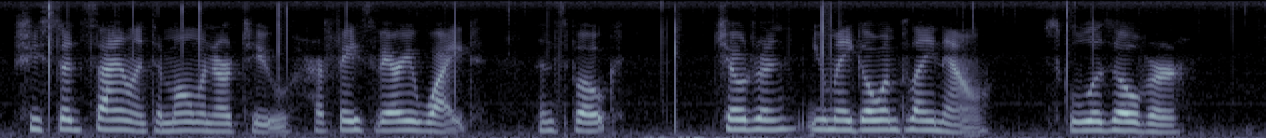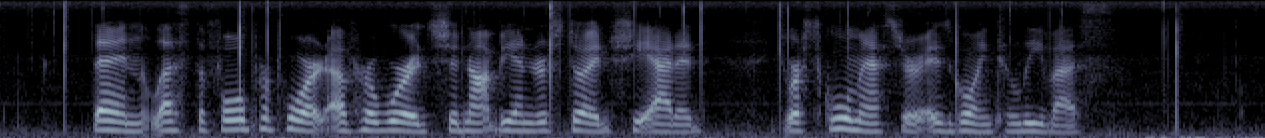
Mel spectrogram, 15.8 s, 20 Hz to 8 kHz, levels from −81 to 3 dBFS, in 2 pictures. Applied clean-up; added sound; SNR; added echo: none; Fire; 16 dB; none.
